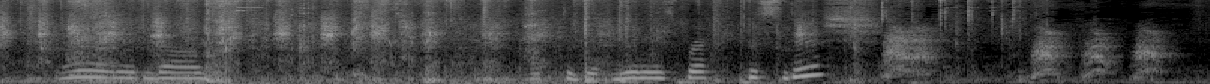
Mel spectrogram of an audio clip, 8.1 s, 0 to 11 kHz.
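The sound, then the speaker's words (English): Several small Pomeranian dogs whimper and yip in high, wavering whines and short barks, overlapping excitedly while a woman speaks over them, at Woodstone Burrow Animal Sanctuary, a home in southern Illinois. “I have 5 Pomeranian dogs.”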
